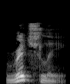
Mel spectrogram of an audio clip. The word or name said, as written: richly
